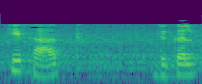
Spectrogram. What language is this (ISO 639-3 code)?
hin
